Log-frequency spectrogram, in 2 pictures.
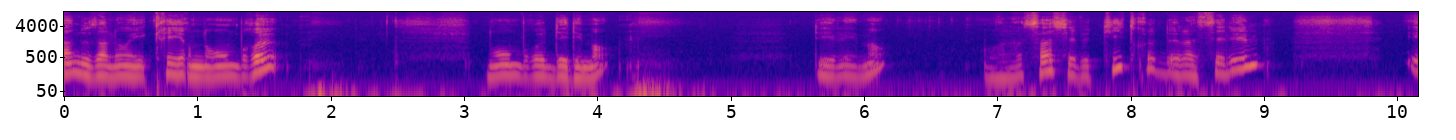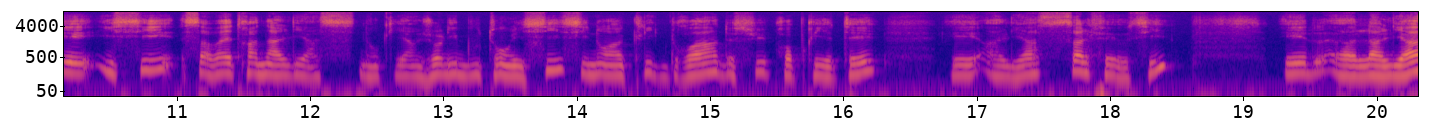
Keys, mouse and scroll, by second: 0.3-3.4 typing, 4.5-7.4 typing, 8.3 click, 10.5 click, 14.5 right click, 14.8 click, 16.2 click, 17.4 click, 18.4 click.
